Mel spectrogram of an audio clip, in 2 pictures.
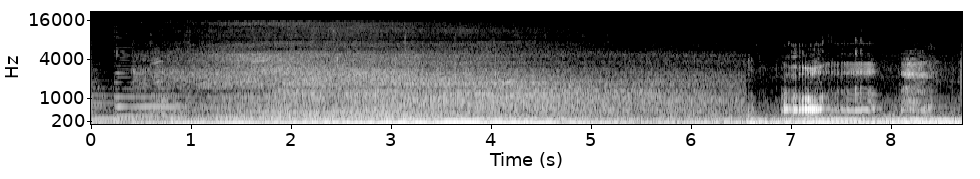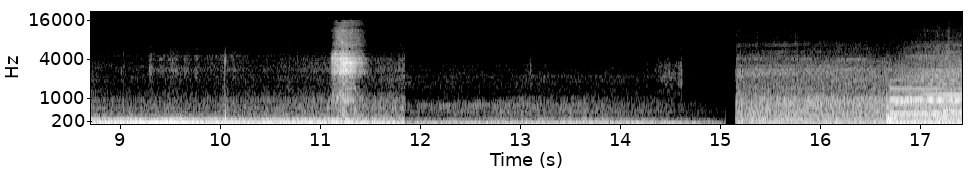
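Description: Low outdoor rumble, then the steady low road rumble inside a moving car's cabin, with one short sharp noise shortly before the rumble eases off. The sound cuts out briefly near the end.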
